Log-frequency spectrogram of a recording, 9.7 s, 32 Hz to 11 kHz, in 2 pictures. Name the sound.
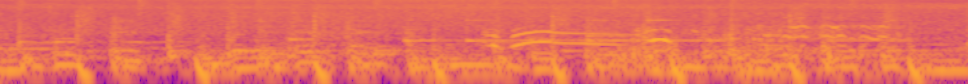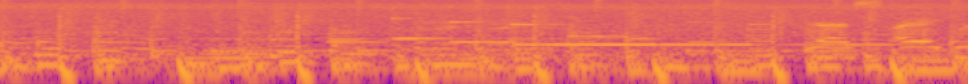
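tall waterfall in Indonesia, 200 meters high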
